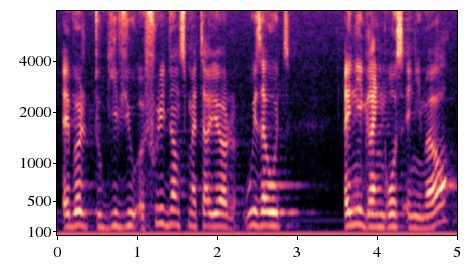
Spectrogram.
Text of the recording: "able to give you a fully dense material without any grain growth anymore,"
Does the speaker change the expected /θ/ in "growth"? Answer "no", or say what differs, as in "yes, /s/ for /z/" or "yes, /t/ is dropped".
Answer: yes, /s/ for /θ/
